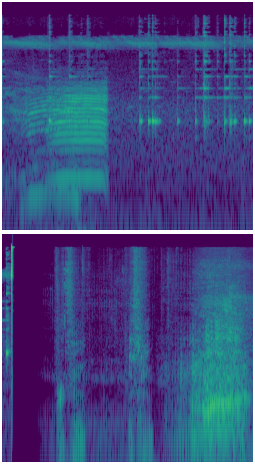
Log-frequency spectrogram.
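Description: Cow mooing once, a call of about two seconds, with the bell on its collar clanking irregularly. After a sudden cut and a moment of silence, brown bears grunting and growling, the loudest a rough growl near the end.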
